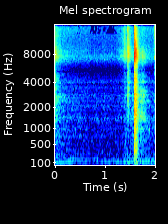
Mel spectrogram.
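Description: Quiet room tone with a low steady hum. About a second and a half in comes one short, sharp intake of breath just before speaking resumes.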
